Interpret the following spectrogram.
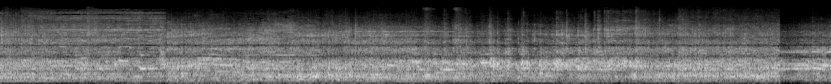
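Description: Loud haunted-house maze soundtrack: a dense, steady mix of music and sound effects that fills the passage without a break.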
